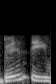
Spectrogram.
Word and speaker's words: Bindi: Yeah, Bindi rhymes with Mindy, and that's a Jew name.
